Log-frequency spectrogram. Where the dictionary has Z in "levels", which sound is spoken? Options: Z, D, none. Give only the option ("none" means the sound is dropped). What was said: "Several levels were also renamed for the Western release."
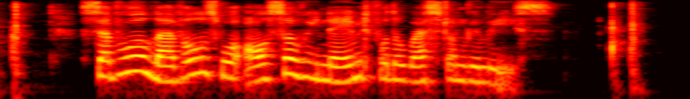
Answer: Z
